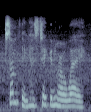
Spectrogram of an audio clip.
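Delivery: normal talking voice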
